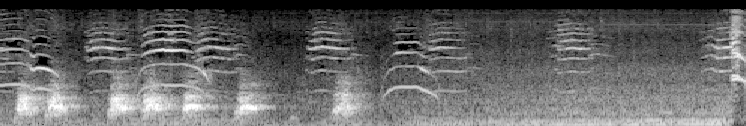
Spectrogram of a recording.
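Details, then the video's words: Newborn domestic kittens meowing: several overlapping, high, arching mews in quick bursts over the first four seconds, then a few thinner, fainter cries against a low background rumble. "Cute Newborn KITTENS MEOWING Baby Kitten Meowing Sound Effect A Cats Meowing Compilation"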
